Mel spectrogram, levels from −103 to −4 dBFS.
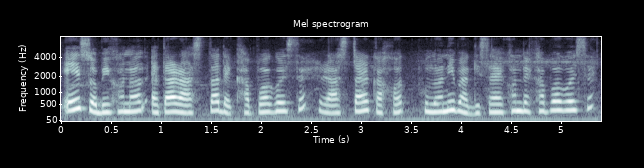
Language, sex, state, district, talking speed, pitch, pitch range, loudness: Assamese, female, Assam, Sonitpur, 165 wpm, 265 Hz, 245-285 Hz, -15 LUFS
